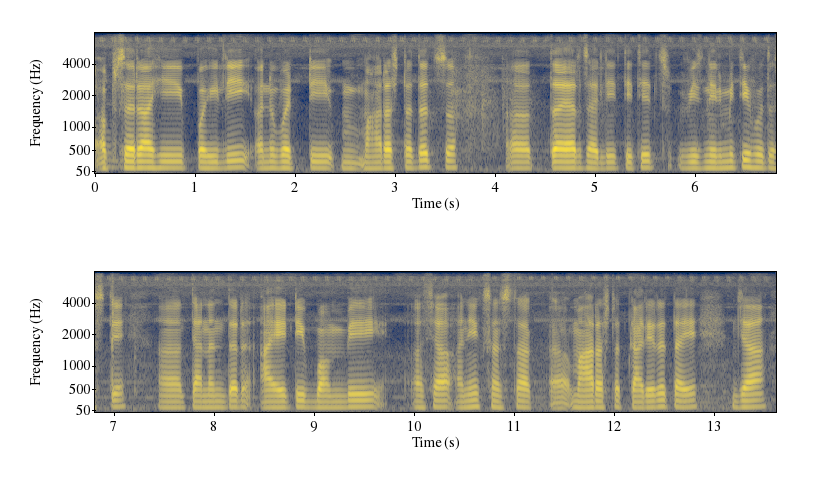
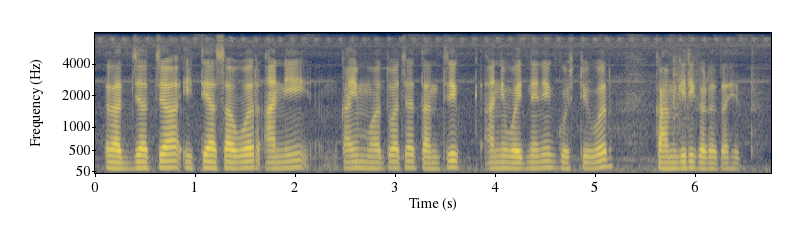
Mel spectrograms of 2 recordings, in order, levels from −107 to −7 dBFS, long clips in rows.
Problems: none marked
